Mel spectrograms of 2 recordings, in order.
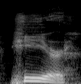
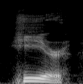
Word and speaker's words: here: here que significa aquí Recuerda que la H se pronuncia como una j bota suave de español here here usaremos la palabra dinner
